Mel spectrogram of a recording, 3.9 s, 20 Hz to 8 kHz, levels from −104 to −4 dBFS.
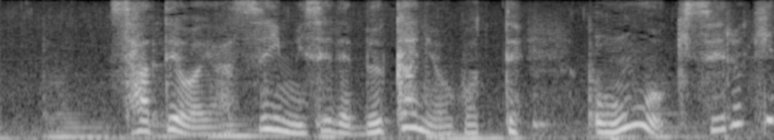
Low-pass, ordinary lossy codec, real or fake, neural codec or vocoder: none; none; real; none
